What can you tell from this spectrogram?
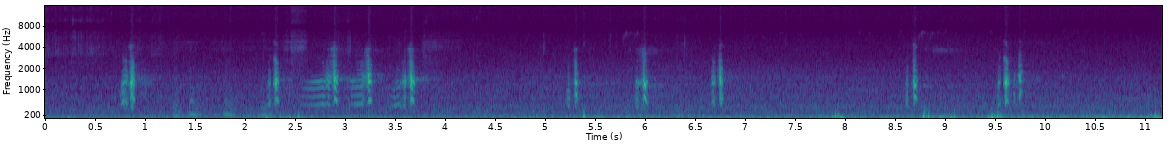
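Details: Frogs giving mating calls at a small man-made pond in Western Pennsylvania in spring: short, clucking, harmonic croaks, some doubled or tripled in quick runs, scattered irregularly over a low rumble of wind and outdoor noise.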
